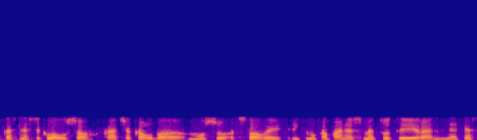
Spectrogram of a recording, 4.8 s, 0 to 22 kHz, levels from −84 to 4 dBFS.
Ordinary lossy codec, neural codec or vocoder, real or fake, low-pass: AAC, 32 kbps; none; real; 3.6 kHz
